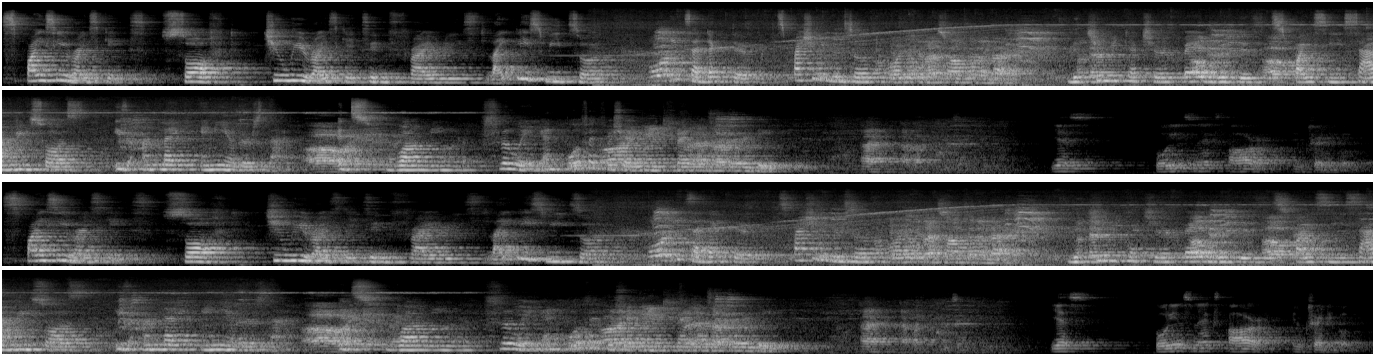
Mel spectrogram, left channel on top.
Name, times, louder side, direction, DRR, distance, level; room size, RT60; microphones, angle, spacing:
voice 1, 0.0-2.2 2.6-6.4 6.7-10.2 10.7-14.5 14.8-16.5 17.1-21.5, left 1 dB, 70° left, 1 dB, 0.6 m, -22 dB
sound 1, 5.4-18.4, left 1 dB, 5° right, 1.3 m, -40 dB
sound 2, 5.8-16.4, right 1 dB, 15° left, 0.9 m, -37 dB
Gull seagull, 6.5-6.9 7.4-7.5 8.0-11.0 11.9-13.0 13.6-14.0 14.9-15.6 15.9-16.2 16.7-18.3 18.6-19.3 19.7-21.1 22.3-23.3, equal, 80° right, 1.0 m, -25 dB
voice 2, 23.1-23.6 24.2-24.6 25.3-27.2, right 3 dB, 45° right, 5 dB, 0.4 m, -36 dB
3.8 x 3.7 x 3.4 m, 1.3 s
head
